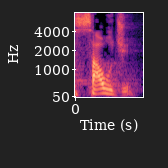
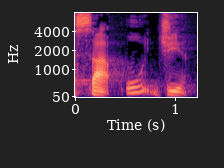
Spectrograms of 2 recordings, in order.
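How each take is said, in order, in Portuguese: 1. O a e o u se juntam numa só sílaba. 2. O u fica separado, em sílaba própria. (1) "você fala saúde? Não" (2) "esta vogal fica isolada"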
